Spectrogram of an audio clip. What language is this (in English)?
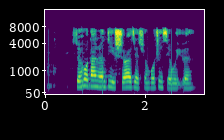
Chinese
